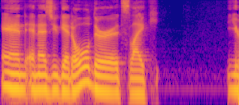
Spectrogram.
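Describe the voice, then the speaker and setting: On a very clean recording with a silent background, the speaker has a plain, everyday voice with ordinary pitch variation. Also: man. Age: 30s. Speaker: podcast host. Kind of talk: casual chat.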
